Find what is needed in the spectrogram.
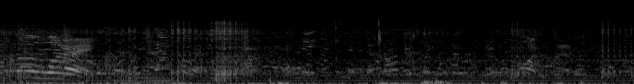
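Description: Distant voices and shouts from players and spectators around the soccer field, loudest in the first second, over a steady low hum.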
